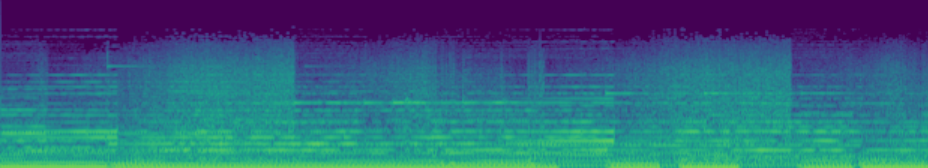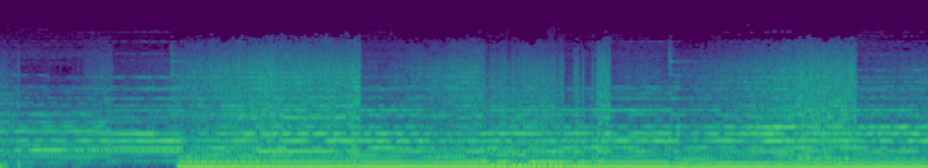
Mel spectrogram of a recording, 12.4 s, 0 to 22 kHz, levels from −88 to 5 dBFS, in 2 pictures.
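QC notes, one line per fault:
No faults detected in this audio.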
